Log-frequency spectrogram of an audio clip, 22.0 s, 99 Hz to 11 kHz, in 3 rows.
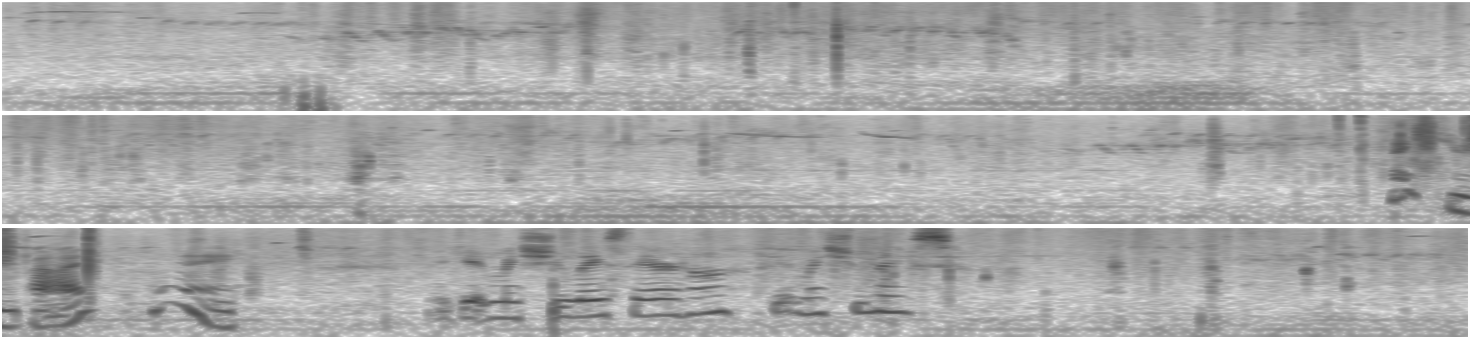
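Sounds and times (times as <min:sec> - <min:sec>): low steady hum: 0:00.0 - 0:22.0
rustles: 0:00.0 - 0:22.0.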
